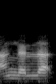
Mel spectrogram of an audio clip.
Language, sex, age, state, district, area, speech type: Kannada, male, 60+, Karnataka, Bidar, rural, conversation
